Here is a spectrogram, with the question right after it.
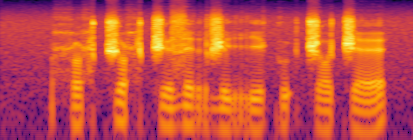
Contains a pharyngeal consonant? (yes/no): yes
